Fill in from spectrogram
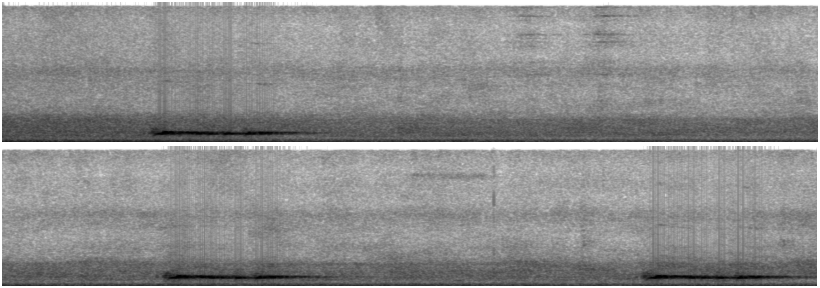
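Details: Zebra dove singing prolifically for a masteran tutor recording: three brief, stuttering, trilled coo phrases spaced two to four seconds apart, with a low rumbling background.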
